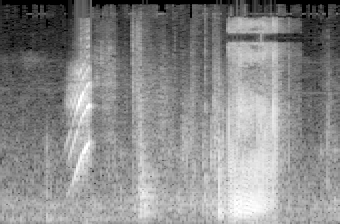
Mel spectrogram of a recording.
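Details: Kitten at home, one of three kitten siblings: a single short, high mew that sweeps steeply upward, followed by rustling and a loud, broad noise burst indoors.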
